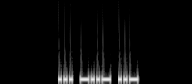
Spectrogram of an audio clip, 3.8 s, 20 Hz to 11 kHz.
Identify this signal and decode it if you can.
Morse code, heard as a keyed tone, about 22 wpm, 700 Hz. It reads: SXU
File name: practice / 22wpm / Three Letter-Number Combinations - 22wpm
